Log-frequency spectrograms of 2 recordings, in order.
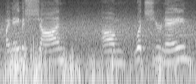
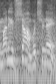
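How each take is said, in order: First: It sounds hesitant, with filler sounds. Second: It sounds confident and direct. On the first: The speaker is unsure of himself. The speaker calls it wrong. "not confidence" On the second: The speaker is sure of himself. The speaker calls it right. "with confidence"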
